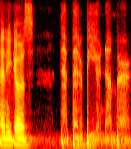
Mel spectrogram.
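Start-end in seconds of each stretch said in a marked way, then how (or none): 1.2-2.6 close-in hushed secretive whisper. Voicing a character who slips a note into a hand: whispering into someone's ear.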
